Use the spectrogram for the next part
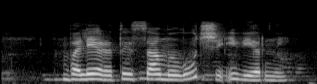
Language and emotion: Russian, positive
